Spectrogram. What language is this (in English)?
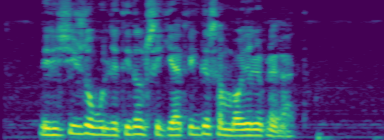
Catalan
